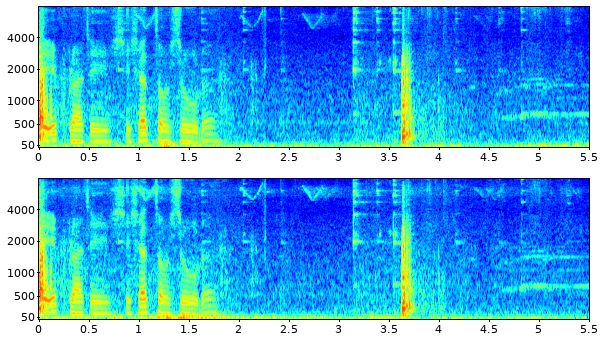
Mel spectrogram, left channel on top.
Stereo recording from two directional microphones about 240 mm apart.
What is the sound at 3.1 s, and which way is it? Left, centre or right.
Chink, left.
